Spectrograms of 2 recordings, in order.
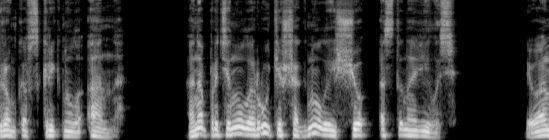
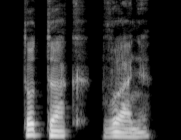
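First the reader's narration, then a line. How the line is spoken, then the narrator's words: Slow. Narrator (Russian): заговорила Анна медленно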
